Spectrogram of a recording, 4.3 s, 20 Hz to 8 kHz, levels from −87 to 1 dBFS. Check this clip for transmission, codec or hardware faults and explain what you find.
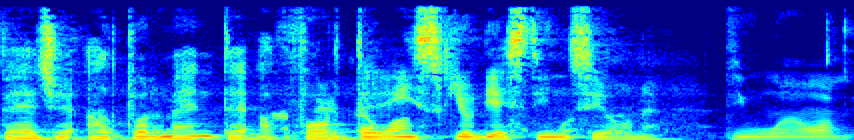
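Two faults are present, and both point to echo control on a call.

Speech suppressed in double talk occurs at 0.5–0.9, 1.2–1.51, 1.73–1.81, 2.08–2.16 and 2.55–3.31 s. The speech dips in level each time, by up to about 20 dB in the last stretch. The likely cause is an echo canceller that could not tell this talker from the far side and turned both down.

Echo leak appears at 1.03–1.11 and 3.28–3.56 s. A faint delayed copy of the speech follows, about 35 dB below it. The lag is 117 ms in the first stretch and 150 ms in the second. The likely cause is a loudspeaker's echo canceller that let part of its microphone pickup back into the call.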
